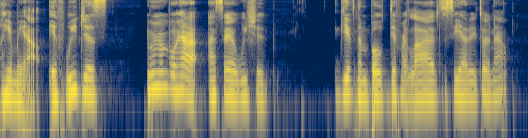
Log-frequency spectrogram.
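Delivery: secretive, soft, hushed half-whisper. Floating an idea about their twin kids to the other parent, half-whispering. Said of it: "Why are you whispering?".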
